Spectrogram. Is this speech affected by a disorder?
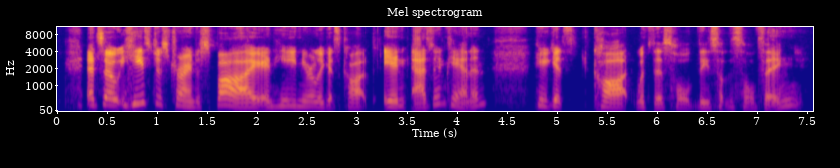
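No.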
